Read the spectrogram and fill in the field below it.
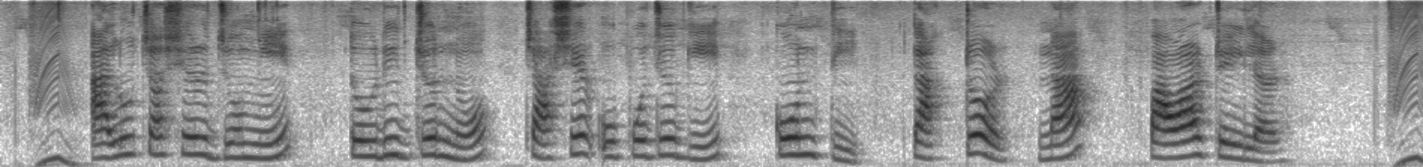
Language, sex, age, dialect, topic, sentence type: Bengali, male, 18-24, Rajbangshi, agriculture, question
